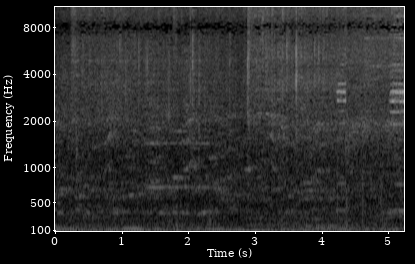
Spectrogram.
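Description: Batter sizzles and bubbles in hot oil.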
